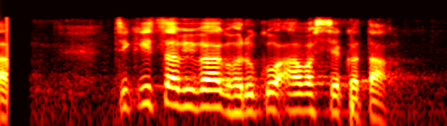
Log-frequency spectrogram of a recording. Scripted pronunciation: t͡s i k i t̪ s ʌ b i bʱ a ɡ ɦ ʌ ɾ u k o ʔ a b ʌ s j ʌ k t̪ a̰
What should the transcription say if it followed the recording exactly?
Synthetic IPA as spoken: t͡s i k i t̪ s a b i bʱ a ɡ ɦ ʌ ɾ u k o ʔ a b ʌ s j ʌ k t̪ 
